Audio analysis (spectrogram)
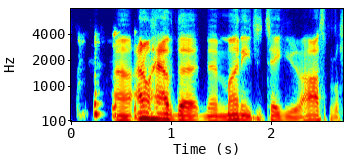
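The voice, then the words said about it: Put-on hillbilly accent. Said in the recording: “my mom has a hillbilly accent. She doesn't, but in this story she does.”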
